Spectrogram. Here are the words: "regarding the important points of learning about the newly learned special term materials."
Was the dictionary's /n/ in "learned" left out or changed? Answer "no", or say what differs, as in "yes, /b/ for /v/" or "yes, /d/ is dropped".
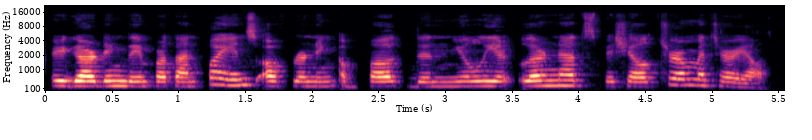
no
